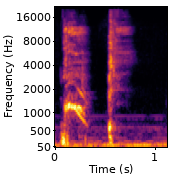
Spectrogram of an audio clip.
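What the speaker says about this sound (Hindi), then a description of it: "इतना खांस रहे हो, दवाई नहीं ली क्या?" An elderly man coughs twice in quick succession indoors, two short harsh bursts close to the listener with a brief gap between them.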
